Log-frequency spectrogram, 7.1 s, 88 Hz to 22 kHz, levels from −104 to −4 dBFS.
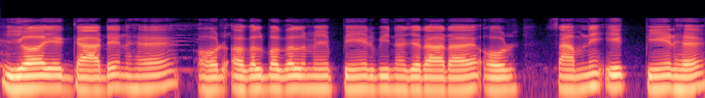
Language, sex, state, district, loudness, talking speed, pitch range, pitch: Hindi, male, Bihar, Patna, -15 LUFS, 135 wpm, 145-155 Hz, 150 Hz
